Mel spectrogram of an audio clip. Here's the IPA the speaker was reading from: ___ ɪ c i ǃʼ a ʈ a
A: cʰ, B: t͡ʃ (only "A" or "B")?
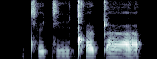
A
